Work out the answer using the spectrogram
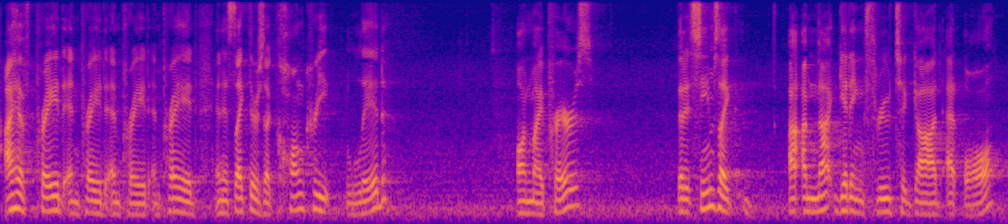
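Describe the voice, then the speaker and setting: A middle-aged male pastor preaching a sermon in a conversational, animated storytelling way. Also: mid-range voice, takes it slowly, slight background noise. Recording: long hall reverb.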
